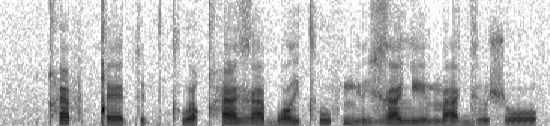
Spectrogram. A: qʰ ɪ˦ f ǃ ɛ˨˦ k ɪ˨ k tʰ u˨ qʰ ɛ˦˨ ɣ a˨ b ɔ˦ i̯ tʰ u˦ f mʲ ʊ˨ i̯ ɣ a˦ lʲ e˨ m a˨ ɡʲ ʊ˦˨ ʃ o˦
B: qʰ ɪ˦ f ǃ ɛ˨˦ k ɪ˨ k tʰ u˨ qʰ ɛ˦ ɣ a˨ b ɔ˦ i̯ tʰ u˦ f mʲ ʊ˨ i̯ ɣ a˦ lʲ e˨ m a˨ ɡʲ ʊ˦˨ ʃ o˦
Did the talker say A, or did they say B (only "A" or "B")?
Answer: A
